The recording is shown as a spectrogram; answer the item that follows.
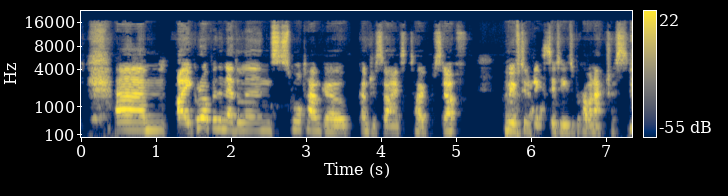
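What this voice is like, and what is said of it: Dutch accent. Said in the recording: “I grew up in the Netherlands. That's the accent that people are hearing if they're thinking, what is that accent?”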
